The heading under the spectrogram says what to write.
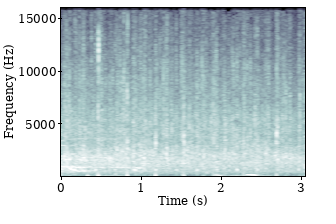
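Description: A crowd applauds steadily for two guests from the University of Oklahoma on stage, a dense wash of clapping that fills the whole stretch, with a few faint vocal sounds poking through the noise.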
